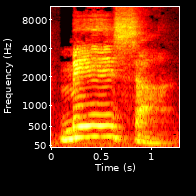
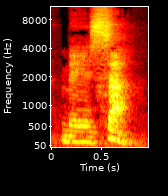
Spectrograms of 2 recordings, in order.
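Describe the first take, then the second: First: "Mesa" with ME high and long, SA dropping; stress on first syllable. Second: "Mesa" with low ME and punched SA; stress on second syllable. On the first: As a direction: punch ME in "Mesa". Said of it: "fuerte la primera". ("Mesa" con ME fuerte) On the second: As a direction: land hard on SA in "Mesa". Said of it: "Fuerte la segunda". ("Mesa" con SA fuerte) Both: Shown as a demonstration.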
